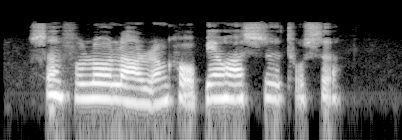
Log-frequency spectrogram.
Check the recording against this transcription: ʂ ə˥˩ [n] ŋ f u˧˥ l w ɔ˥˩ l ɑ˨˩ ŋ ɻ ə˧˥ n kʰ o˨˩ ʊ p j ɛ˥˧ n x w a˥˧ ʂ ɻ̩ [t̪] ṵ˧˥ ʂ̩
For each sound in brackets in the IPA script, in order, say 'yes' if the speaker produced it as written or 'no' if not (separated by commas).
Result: no, no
